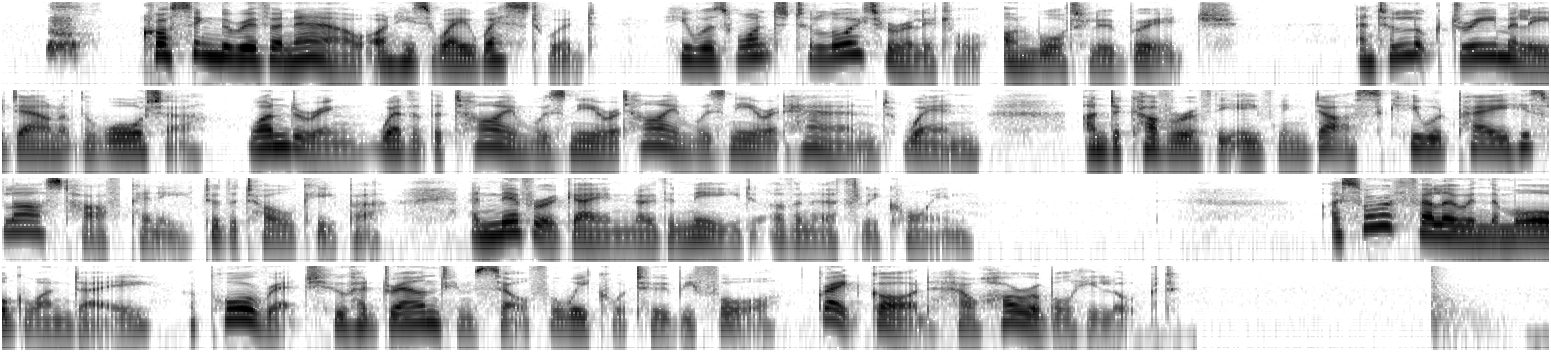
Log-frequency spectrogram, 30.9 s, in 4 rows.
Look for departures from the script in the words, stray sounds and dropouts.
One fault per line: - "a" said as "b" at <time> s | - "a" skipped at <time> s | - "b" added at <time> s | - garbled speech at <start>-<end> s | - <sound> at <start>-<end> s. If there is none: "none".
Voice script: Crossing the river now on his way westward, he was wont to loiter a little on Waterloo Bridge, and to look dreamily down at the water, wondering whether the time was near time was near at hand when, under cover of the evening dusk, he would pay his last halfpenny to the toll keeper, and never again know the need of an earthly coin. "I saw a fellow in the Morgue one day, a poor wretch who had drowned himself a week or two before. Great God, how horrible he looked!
- bark at 0.2-0.5 s
- thud at 30.3-30.8 s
